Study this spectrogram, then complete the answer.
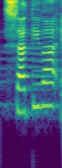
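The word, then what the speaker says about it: Xàtiva: Así, en muchos casos encontrarás una X que se pronuncia como la SH inglesa. Sanjenjo, Sanxenxo en Galicia, Gijón, Sison en Asturias, Játiva, Sátiva en Valencia, etc.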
